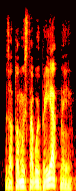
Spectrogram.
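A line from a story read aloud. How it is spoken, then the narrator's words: Gruff grumble. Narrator (Russian): буркнул он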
